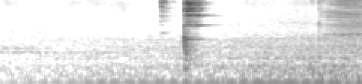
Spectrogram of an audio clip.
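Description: A single metallic clink about a second in, ringing briefly, as stainless-steel kitchenware is knocked while being handled, over a low steady hum.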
